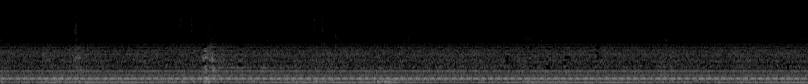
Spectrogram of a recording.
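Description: Steady electrical or machine hum with several fixed tones, the background room tone of a computer screen recording, with one faint click about two seconds in.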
